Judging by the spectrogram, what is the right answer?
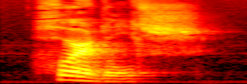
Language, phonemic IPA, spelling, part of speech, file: Dutch, /ˈɣɔrdəls/, gordels, noun, Nl-gordels.ogg
- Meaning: plural of gordel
